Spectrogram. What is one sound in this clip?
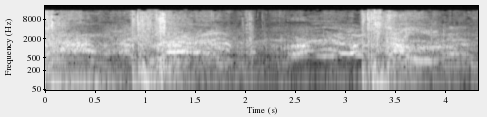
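A shotgun fires with loud booms.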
